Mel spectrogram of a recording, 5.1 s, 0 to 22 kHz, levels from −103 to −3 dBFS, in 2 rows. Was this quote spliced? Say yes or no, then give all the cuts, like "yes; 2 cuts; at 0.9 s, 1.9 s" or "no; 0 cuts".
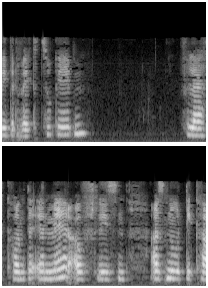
no; 0 cuts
